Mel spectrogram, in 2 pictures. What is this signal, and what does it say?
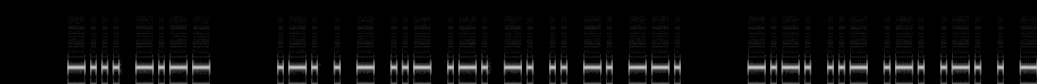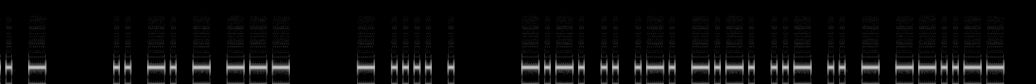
Morse code, heard as a keyed tone, about 21 wpm, 800 Hz. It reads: BY RETURNING CURRENT INTO THE CIRCUIT,
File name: Technical Subjects / Technical Subjects-mp3s / XC @20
